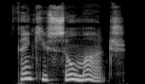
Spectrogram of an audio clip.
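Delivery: sincere tone. Before leaving, a man thanks the nurse for everything, earnestly. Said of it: "with his customary earnestness".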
